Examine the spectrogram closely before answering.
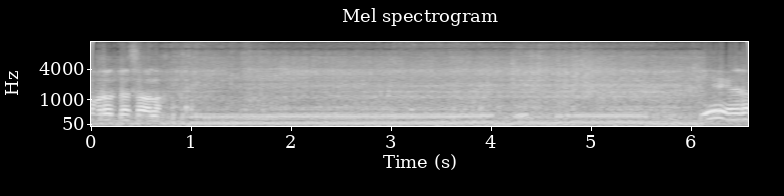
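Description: A motorcycle engine hums steadily up close.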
